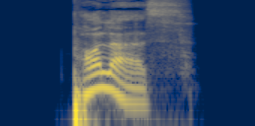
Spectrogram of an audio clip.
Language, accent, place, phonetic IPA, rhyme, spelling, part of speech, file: German, Germany, Berlin, [ˈpɔlɐs], -ɔlɐs, Pollers, noun, De-Pollers.ogg
- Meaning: genitive of Poller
